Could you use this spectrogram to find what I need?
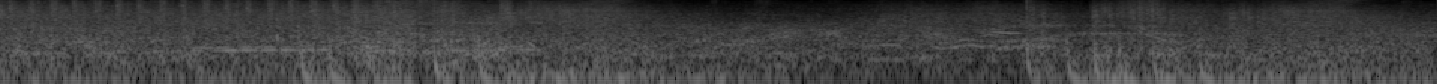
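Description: A heavy explosion booms.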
